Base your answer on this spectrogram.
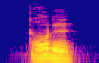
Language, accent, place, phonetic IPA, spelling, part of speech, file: German, Germany, Berlin, [ˈɡʁuːbn̩], Gruben, noun, De-Gruben.ogg
- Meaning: plural of Grube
